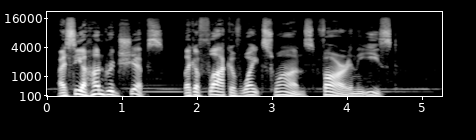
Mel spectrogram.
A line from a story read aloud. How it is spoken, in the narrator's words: cried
